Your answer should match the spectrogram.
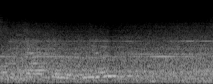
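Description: Indistinct voices of people talking, over a steady mechanical hum.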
